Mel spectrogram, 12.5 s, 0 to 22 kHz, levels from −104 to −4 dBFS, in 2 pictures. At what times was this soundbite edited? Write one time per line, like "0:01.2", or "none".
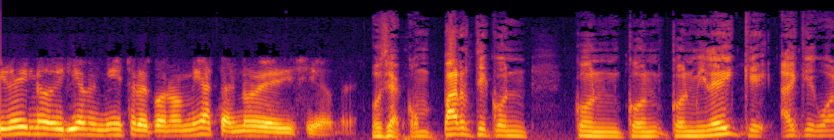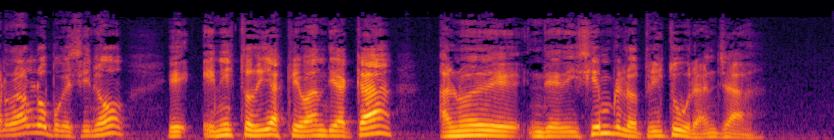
0:02.7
